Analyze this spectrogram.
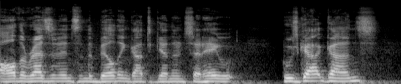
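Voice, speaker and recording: A man speaks at a moderate pace and medium pitch with monotone, flat intonation. Audible room echo surrounds his voice. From Hawaii, Big Island, much of youth abroad. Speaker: county sheriff and author. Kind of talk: podcast interview.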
